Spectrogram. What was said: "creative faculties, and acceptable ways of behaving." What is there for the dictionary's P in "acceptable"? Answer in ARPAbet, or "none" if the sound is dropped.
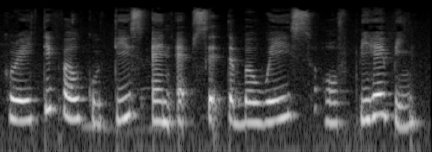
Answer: none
